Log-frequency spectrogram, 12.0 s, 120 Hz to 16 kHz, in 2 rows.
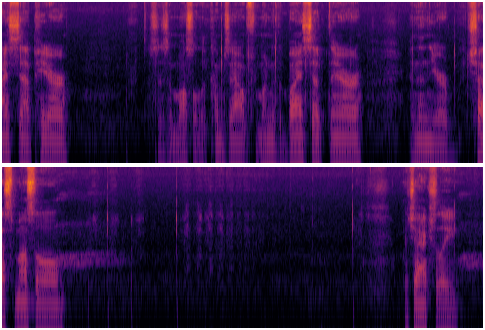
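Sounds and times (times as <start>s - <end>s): stylus scratching on glass screen: 7.1s - 9.3s.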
